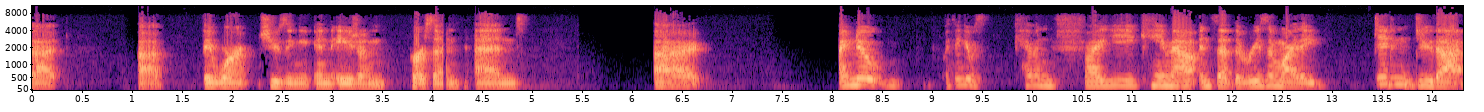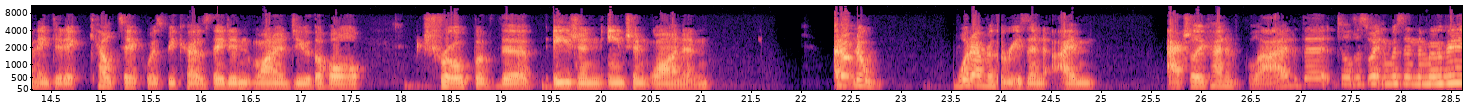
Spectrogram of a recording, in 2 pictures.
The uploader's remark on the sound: enter into astral communion (also called 'Skype')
